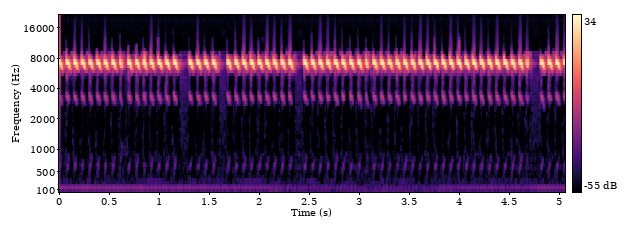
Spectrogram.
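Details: A 여울알락방울벌레 ground cricket, recorded 2020, sings a high, rapid, pulsing trill, nearly continuous with a few brief breaks; ground cricket.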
